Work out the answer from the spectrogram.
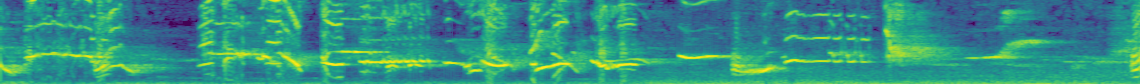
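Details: Rough-filled oriental magpie-robin song used to excite another magpie-robin: fast chattering scratchy notes and bright whistles at first, then sparser high whistles and one upslurred note, over a faint background hum.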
